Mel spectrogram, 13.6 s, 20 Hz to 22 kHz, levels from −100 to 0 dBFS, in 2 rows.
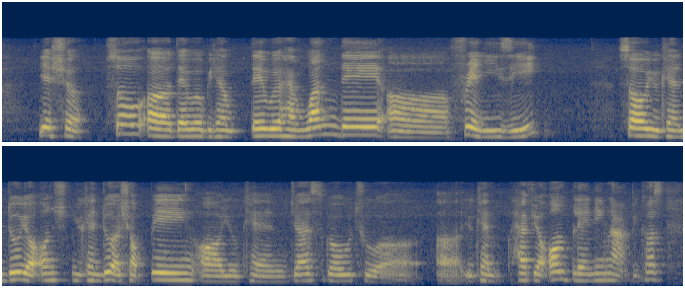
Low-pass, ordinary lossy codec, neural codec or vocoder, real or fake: none; none; none; real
